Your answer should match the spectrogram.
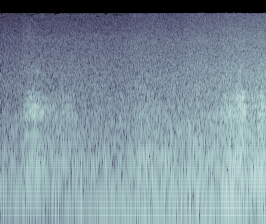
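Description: Wind on the microphone outdoors, a soft steady rush that grows a little louder near the end.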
